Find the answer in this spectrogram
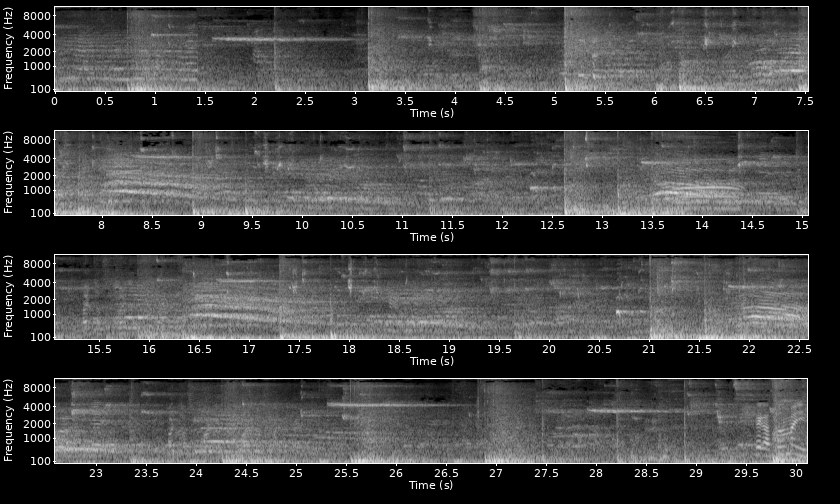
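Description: Volleyball rallies in a gymnasium: repeated sharp hits of the ball on hands and on the hard court, echoing in the hall, with short high shoe squeaks on the floor. Players shout and call out during the play several times.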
